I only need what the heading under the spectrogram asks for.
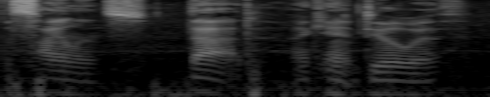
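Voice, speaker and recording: Reading a visual novel aloud for a let's play, a man speaks a little slowly in a low, level voice, casually breaking off into joking, profane comments. The audio is poor, with loud music underneath and slight background noise.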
